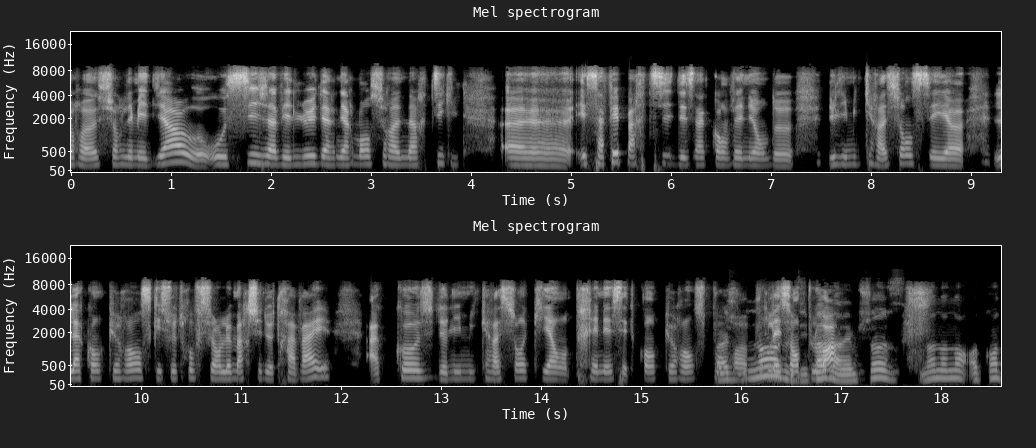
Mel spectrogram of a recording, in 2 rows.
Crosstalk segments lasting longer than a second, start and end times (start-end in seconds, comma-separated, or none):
15.8-17.0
